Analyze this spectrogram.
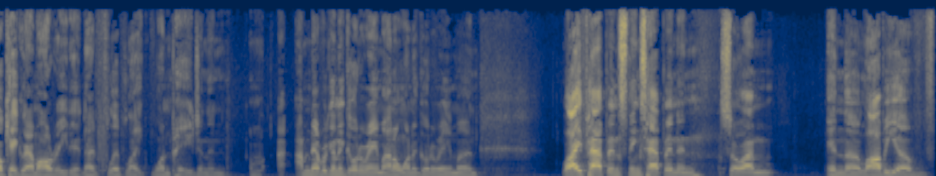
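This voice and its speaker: Against a quiet background, a man with a normal speaking voice talks at a fairly quick pace, his fairly high pitch showing ordinary variation. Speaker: Bible school student. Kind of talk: testimony.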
